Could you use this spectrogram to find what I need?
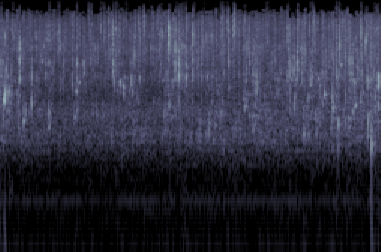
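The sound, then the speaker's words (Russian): Water pouring and trickling in a tunnel, a faint, steady splashing wash with fine drips and spatters running unbroken throughout. “Вода льется дождем из отверстий, стекает по стенам, собираясь в лужи на полу.”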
